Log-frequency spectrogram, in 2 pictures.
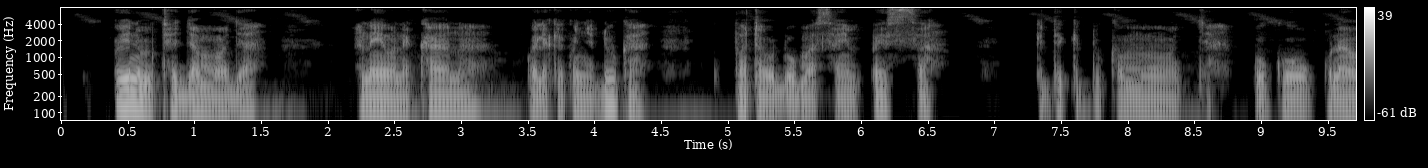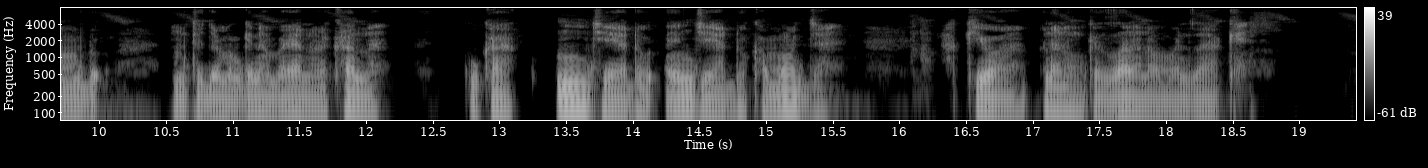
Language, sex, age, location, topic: Swahili, male, 25-35, Nakuru, finance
